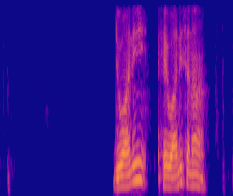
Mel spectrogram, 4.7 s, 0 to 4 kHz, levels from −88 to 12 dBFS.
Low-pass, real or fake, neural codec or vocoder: 3.6 kHz; real; none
